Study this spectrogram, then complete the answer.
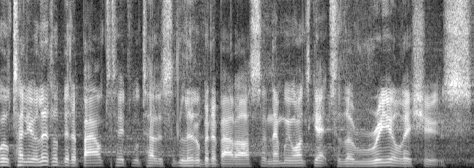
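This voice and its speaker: A man's medium-pitched voice with a British accent over noticeable background noise. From Britain. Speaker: think tank speaker. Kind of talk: conference presentation.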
